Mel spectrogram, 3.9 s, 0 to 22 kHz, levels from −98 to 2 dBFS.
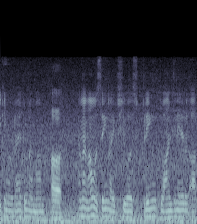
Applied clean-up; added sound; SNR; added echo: none; none; none; none.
